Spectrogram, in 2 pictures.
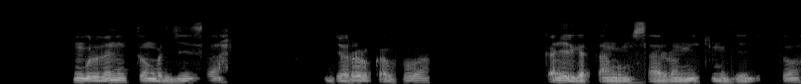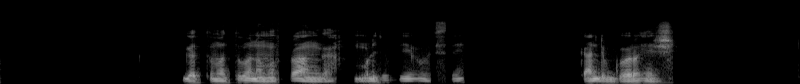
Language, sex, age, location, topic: Kinyarwanda, male, 25-35, Kigali, agriculture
